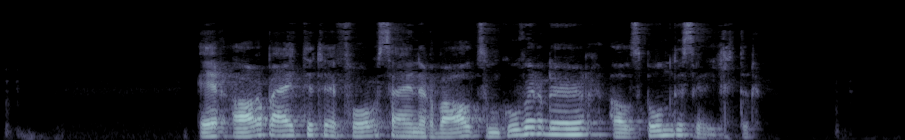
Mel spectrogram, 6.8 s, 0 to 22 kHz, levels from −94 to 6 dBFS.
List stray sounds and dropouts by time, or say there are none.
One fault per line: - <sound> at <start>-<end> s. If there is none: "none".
none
